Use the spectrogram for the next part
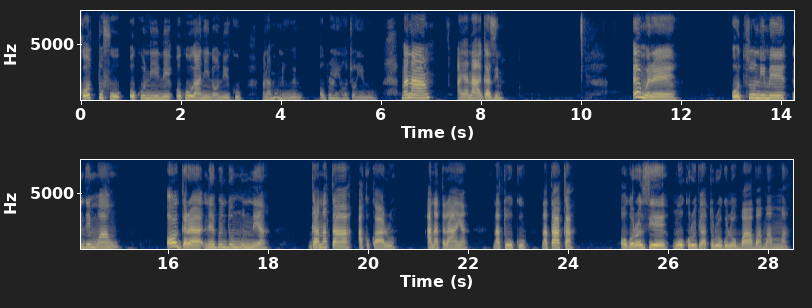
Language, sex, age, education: Igbo, female, 46-60, tertiary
